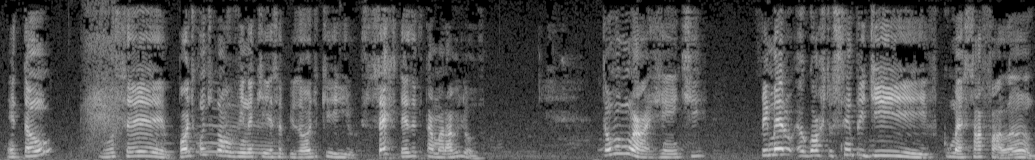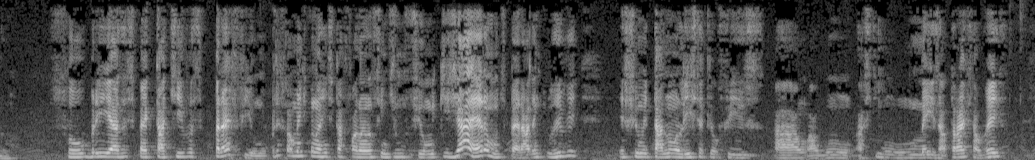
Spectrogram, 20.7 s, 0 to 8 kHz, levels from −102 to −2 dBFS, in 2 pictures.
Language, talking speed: Portuguese, 170 wpm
